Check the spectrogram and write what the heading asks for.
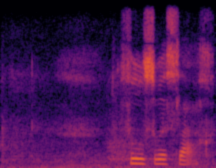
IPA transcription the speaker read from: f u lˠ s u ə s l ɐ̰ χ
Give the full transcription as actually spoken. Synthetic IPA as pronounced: f u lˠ s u ə s l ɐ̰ χ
